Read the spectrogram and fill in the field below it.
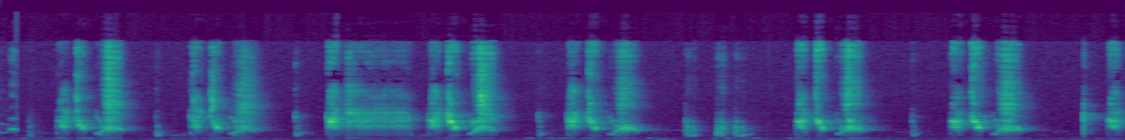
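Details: Pet budgerigar warbling: a busy, uneven run of raspy chirps and squeaky chatter, with dense harsh bursts and brief gaps throughout.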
